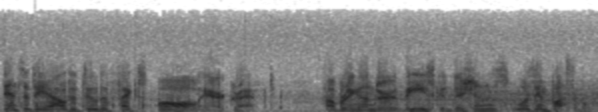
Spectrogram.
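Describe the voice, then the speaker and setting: A man narrating a 1960s training film from a script, with measured, dramatic pauses. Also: medium pitch, big pitch swings, background noise. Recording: muffled 1960s 16mm film soundtrack.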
